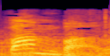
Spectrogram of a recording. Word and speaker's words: Bamba: Bamba, like in samba.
